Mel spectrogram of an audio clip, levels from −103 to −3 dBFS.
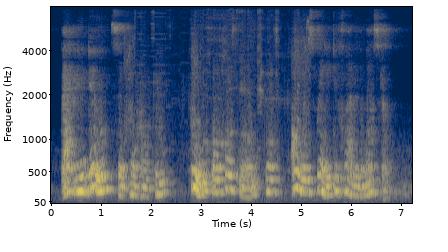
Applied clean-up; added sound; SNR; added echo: neural separator model SepFormer DNS4.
